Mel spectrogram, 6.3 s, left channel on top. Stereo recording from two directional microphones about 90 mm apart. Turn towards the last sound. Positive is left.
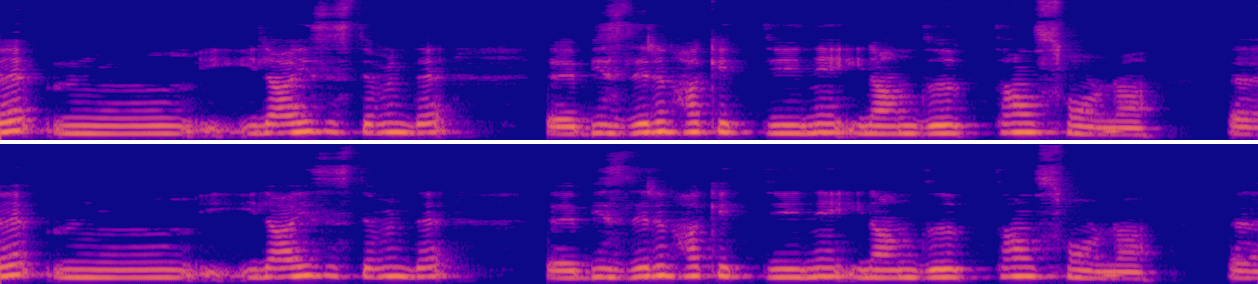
turn(degrees=20)  # may be behind; listen again after turning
